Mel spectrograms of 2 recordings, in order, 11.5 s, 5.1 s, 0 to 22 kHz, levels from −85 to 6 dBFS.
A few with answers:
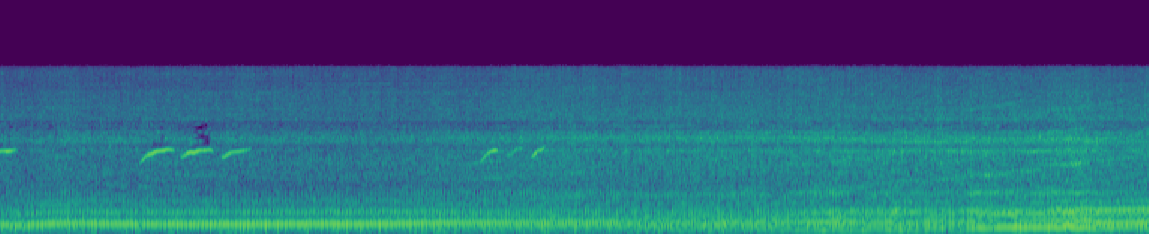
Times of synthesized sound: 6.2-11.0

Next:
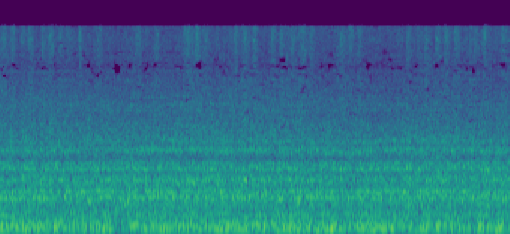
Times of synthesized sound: 1.7-5.1

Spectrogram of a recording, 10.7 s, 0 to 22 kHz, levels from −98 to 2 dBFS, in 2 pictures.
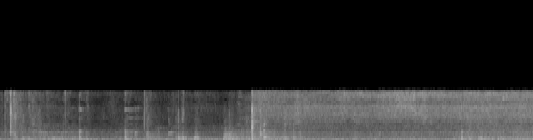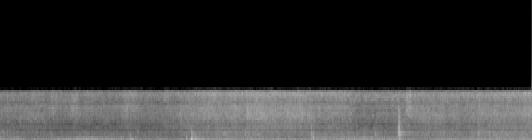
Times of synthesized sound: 0.0-2.1; 3.4-5.1; 8.8-9.5

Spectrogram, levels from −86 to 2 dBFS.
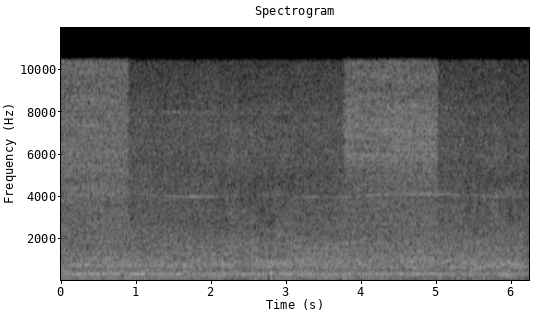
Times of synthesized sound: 2.1-3.1; 5.4-6.2

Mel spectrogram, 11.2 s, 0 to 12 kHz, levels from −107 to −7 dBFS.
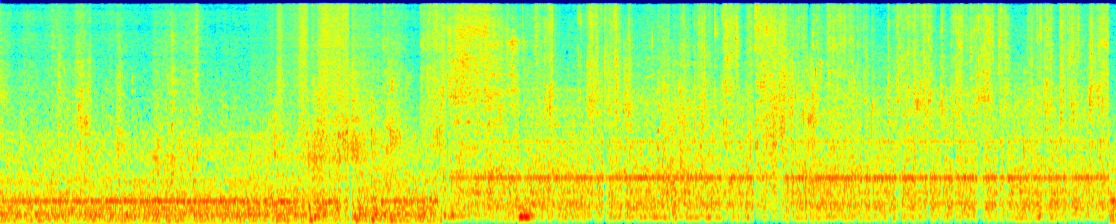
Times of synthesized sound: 2.5-3.7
